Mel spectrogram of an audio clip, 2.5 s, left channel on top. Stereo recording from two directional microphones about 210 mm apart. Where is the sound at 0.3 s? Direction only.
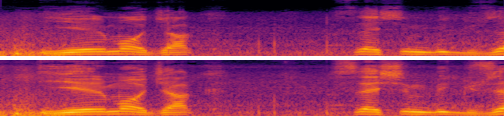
5° right (ahead or behind).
